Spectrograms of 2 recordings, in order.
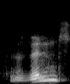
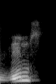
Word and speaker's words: Wilms: I am pronouncing it as L as this is Wilms tumor with pronunciation of L, but actually it is Wim's tumor. L is supposed to be silent here, huh?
